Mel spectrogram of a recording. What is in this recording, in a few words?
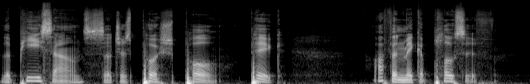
Presentations Educational English North American Yo; Young adult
